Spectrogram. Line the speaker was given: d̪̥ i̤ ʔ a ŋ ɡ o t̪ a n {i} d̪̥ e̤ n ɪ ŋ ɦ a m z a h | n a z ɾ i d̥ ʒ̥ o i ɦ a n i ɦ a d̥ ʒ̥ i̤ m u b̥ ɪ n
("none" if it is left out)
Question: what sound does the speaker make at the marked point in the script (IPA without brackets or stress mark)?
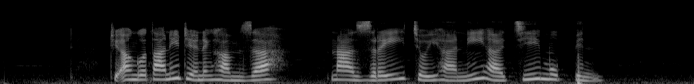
i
